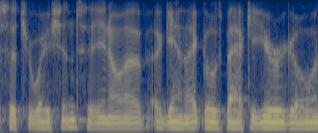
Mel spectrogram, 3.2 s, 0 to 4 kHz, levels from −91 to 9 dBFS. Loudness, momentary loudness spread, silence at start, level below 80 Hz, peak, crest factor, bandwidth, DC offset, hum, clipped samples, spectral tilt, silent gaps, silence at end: -27 LUFS; 6 LU; 0 s; -50 dBFS; -10 dBFS; 16 dB; 4 kHz; under 0.1%; none; under 0.1%; -6.5 dB/octave; none; 0 s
